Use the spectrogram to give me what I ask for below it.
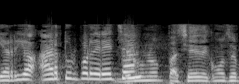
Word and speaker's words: Praxedes: Bruno Praxedes, ¿cómo se pronuncia?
